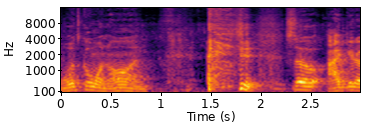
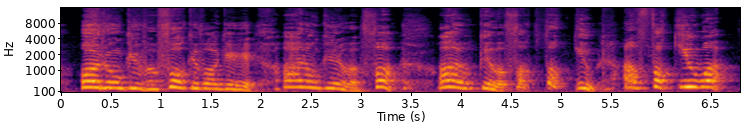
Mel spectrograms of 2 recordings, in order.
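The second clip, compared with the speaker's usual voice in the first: put-on very high-pitched, belligerent, drunken angry shouting; 11 semitones higher, 4 dB quieter than usual. Retelling what a drunk man in the road yelled: imitating a drunk man yelling angrily. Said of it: "other than yelling, being all mad".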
